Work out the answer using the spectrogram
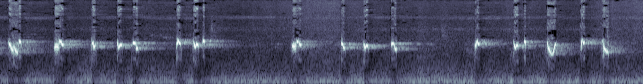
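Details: Fighting-mood sooty-headed bulbul song used as a lure to make other bulbuls respond: short whistled notes with downward slurs, delivered in irregular clusters of two or three, light clicking alongside.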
